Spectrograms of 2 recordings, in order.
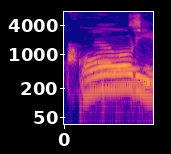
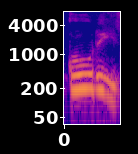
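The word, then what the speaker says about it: quri: Entonces, en la pronunciación no voy a decir curi, sino voy a decir cori. Cori, Cori. Cori. ¿Ya? Cori. Cori. Como si Cori. fuera la vocal O.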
